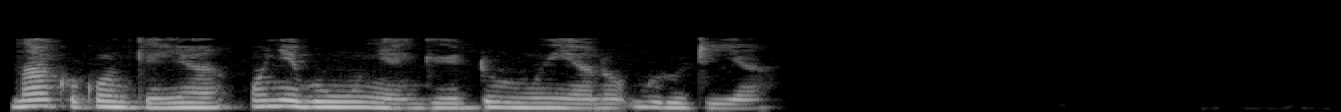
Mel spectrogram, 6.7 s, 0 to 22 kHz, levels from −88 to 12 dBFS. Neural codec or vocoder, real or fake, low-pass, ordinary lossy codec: none; real; 5.4 kHz; MP3, 32 kbps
